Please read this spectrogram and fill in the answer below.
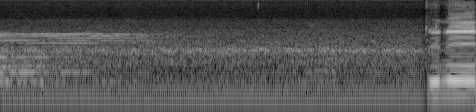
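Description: Steady low hum with a faint hiss of background noise in a pause between spoken phrases.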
